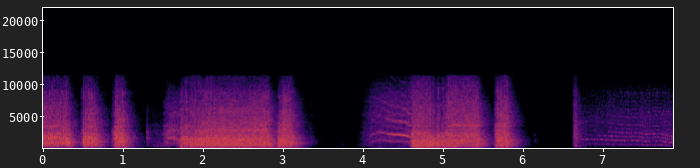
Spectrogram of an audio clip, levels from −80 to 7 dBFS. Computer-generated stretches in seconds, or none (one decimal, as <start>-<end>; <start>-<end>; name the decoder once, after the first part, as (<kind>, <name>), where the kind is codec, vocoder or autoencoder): 1.4-1.9 (codec, SNAC)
